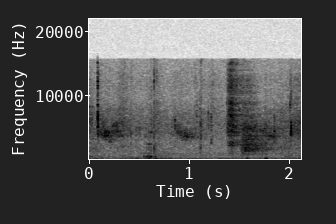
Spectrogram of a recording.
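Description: Quiet room tone in a seated audience during a pause, with faint murmuring and a single sharp click about one and a half seconds in.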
